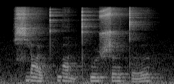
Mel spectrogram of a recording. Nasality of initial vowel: oral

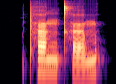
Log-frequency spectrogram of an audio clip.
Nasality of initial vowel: oral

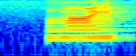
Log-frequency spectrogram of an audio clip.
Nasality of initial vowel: nasal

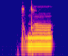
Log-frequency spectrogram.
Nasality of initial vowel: nasal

